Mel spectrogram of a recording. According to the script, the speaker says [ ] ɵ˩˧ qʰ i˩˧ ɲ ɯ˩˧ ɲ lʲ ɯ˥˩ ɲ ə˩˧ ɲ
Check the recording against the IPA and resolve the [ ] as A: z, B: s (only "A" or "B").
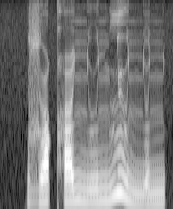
A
